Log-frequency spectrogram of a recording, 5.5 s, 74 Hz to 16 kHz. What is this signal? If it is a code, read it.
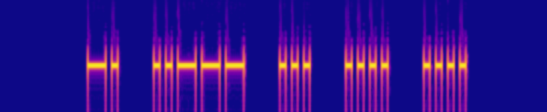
Morse code, heard as a keyed tone, about 20 wpm, spaced as for 15 wpm, 700 Hz. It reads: N2SHH
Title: 088 Lesson 15g - Number 5 - Call Signs 20wpm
